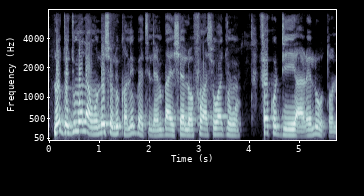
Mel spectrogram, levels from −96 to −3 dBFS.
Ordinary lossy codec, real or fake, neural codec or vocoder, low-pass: none; real; none; 7.2 kHz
